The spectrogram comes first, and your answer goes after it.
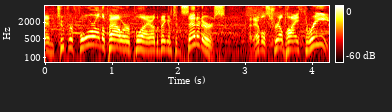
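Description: Raising and projecting his voice, a man speaks at a fairly quick pace with lively intonation. His tone is energetic and animated, with noticeable background noise. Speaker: hockey play-by-play announcer. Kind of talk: live sports commentary, play-by-play of hockey highlights. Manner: fast, energetic.

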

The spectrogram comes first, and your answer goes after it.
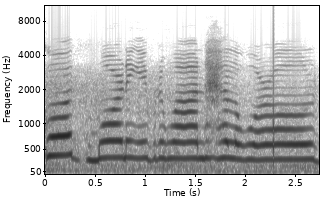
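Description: Over light background noise, a woman talks at a very slow pace in a dry sound with no echo. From Philippines, Bohol (Visayas). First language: Cebuano (Bisaya) (speaking Tagalog). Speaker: vlogger. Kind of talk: casual vlog talk to viewers. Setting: outdoors waiting for train/bus on way to work. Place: street. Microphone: earbuds.

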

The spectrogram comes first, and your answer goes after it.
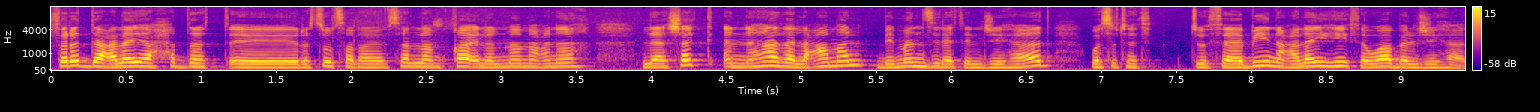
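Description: Her tone is dark and mellow, with ordinary pitch variation. The woman keeps a moderate pace. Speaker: TV presenter. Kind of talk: religious talk show discussion. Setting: studio. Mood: calm, earnest religious narration. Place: studio.

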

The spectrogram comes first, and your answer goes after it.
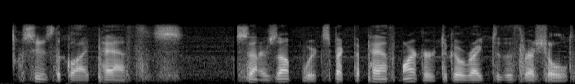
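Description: A man speaks at a moderate pace with a fairly low pitch and ordinary pitch variation. The sound is dry with no echo, over light background noise. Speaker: pilot instructor. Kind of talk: in-flight tutorial demonstration. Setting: aircraft cockpit in flight. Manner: calm, instructive, coaching, with light humor.

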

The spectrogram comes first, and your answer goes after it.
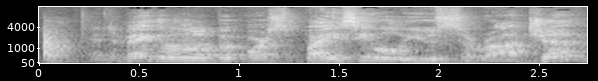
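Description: Noticeable background noise comes through behind a man as he speaks. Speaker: home cook vlogger. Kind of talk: casual cooking tutorial. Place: kitchen. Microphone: camera far.

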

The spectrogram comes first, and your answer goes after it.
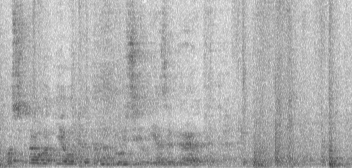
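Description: Over loud background noise and with audible room echo, a man talks at a moderate pace. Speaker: martial arts instructor. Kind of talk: tutorial. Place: gym. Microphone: camera far.

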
